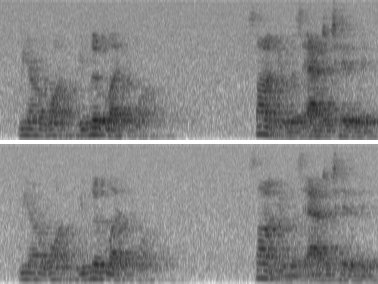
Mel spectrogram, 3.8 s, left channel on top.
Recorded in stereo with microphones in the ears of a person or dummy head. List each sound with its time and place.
0.2 s a man speaking: 50° left (ahead or behind), 8.5 m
